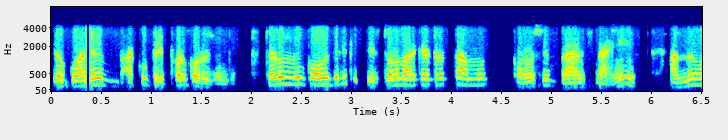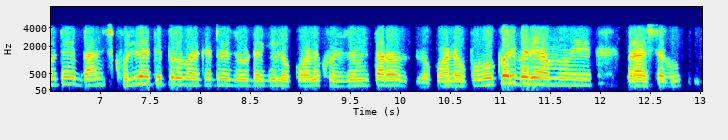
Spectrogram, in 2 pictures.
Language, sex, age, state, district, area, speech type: Odia, male, 18-30, Odisha, Jagatsinghpur, urban, conversation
